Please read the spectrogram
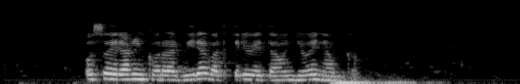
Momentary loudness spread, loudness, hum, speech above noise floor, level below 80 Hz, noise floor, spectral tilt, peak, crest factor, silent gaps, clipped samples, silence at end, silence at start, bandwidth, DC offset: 15 LU; -22 LUFS; none; 44 dB; -30 dBFS; -64 dBFS; -7.5 dB/octave; -6 dBFS; 16 dB; none; under 0.1%; 0.8 s; 0.85 s; 7 kHz; under 0.1%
